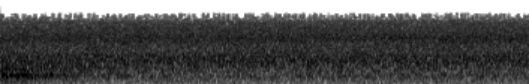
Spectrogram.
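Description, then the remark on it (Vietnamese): Rain drums steadily on a tin roof on a cool day, a dense, unbroken hiss of countless tiny patters holding an even loudness throughout, with no voices. “Hôm nay mát trời, tiếng mưa lộp độp vào mái tôn như thế này như là tiếng nhạc nó rung, nó ru ngủ cho chúng ta.”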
